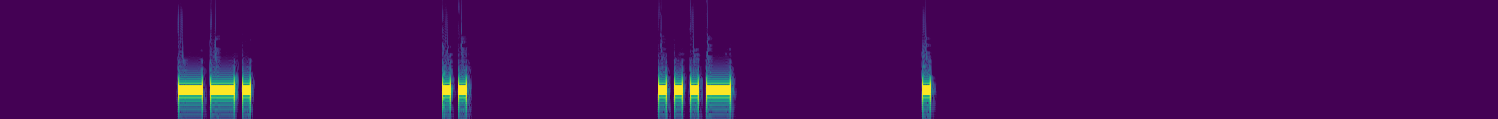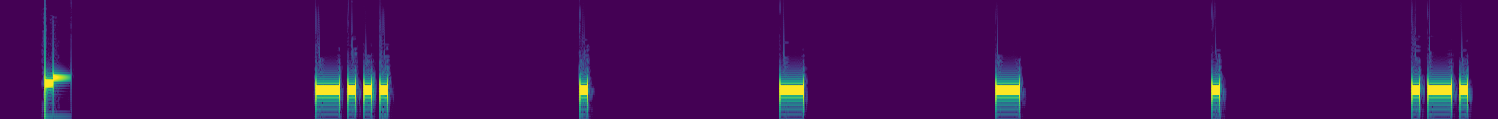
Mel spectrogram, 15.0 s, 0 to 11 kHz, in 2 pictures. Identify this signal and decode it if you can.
Morse code, heard as a keyed tone, about 30 wpm, spaced as for 8 wpm, 700 Hz. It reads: GIVE BETTER
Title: 8x Character Spacing - Top 500 Words - 30wpm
